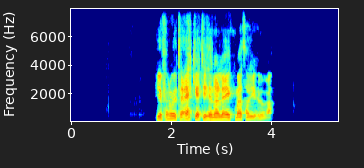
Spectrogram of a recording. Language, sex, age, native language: Icelandic, male, 70-79, Icelandic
